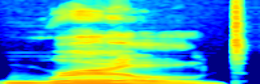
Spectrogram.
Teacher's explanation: Presta atenção que o L na minha língua, ele sobe, tá? A minha língua, para fazer o L, ela sobe até tocar o céu da boca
